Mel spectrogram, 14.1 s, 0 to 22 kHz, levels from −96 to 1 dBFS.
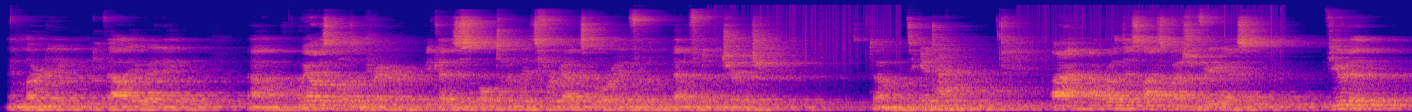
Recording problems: room echo; strong; dies away in 2.9 s
off-mic speech; far
crackling; faint; from 7 to 9 s and from 10 to 13 s; 25 dB below the speech

